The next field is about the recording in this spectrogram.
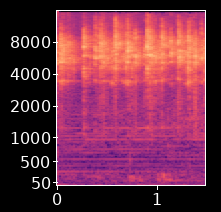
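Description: Dice rolled with disadvantage clatter and rattle across a hard tabletop in a quick run of sharp, clicking impacts, moderately loud, with no voices over the sound.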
